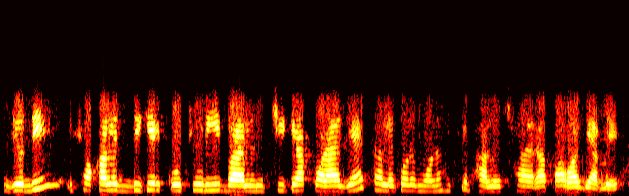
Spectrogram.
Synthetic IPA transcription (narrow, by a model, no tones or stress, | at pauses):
d͡ʑod̪iʃɔkaleɾd̪ikeɾkot͡ɕuɽibalut͡ɕiʈakɔɽad͡ʑaet̪aɦolepɔɽemoneɦoːebʱalot͡ɕʰaeɾapaoad͡ʑabe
